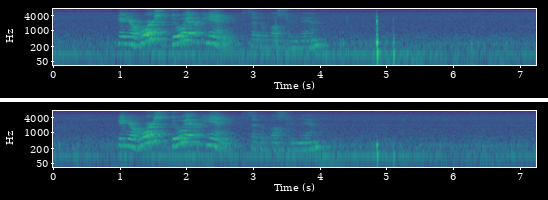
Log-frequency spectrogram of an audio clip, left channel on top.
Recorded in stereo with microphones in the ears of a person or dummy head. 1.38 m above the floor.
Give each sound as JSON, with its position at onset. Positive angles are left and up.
{"t": 1.0, "sound": "a woman speaking", "side_deg": -20, "distance_m": 0.9}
